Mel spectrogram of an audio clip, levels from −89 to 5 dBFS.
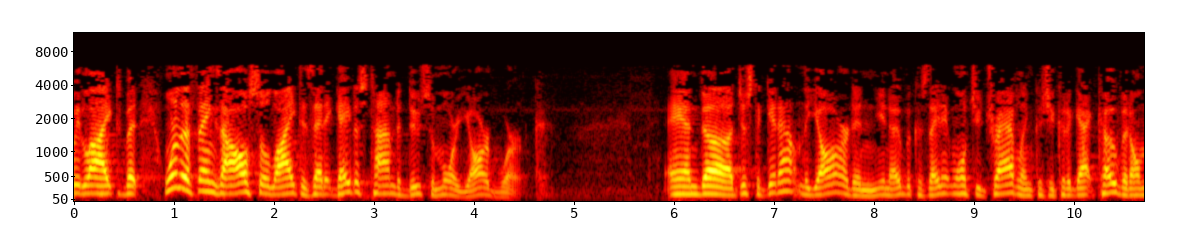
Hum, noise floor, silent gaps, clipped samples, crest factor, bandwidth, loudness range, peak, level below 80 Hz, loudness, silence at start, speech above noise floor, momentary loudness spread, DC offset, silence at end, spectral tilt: none; -62 dBFS; none; under 0.1%; 20 dB; 6.4 kHz; 8 LU; -4 dBFS; -66 dBFS; -23 LUFS; 0 s; 39 dB; 13 LU; under 0.1%; 0 s; -7 dB/octave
